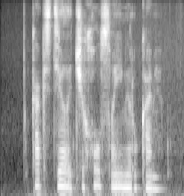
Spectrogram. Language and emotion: Russian, neutral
